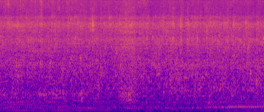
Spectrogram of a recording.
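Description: Water poured onto a potted Aglaonema plant, a soft continuous trickle and splash that stays faint and steady throughout, with no talking over it.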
